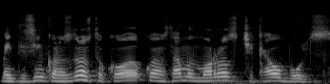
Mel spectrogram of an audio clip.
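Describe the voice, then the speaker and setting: A normal speaking voice from a man, fairly high in pitch, with ordinary pitch variation at a moderate pace, in a very clean recording with a silent background. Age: 30s. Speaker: air conditioning parts seller. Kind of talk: casual chat.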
